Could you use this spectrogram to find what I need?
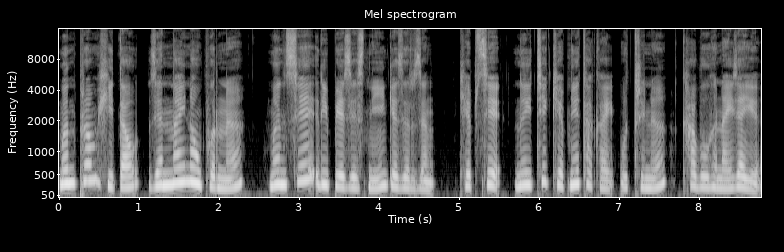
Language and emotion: Bodo, neutral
